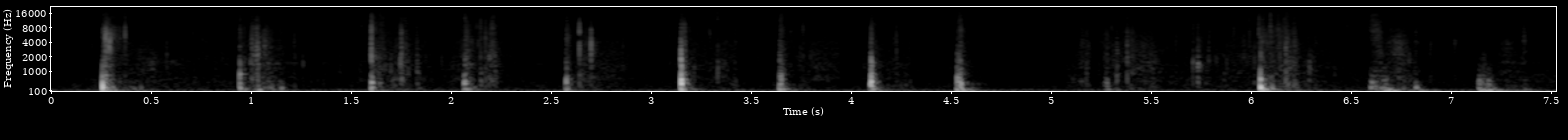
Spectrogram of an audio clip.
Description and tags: concrete footsteps 1
walking on concrete
walk, concrete-footsteps, footstep, step, steps, footsteps, concrete, walking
